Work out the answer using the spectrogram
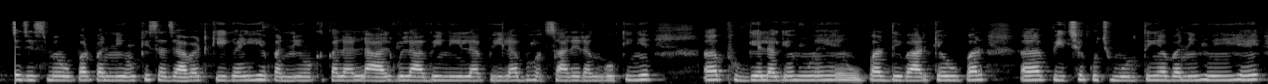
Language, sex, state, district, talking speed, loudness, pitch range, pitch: Hindi, female, Bihar, Saran, 160 wpm, -22 LUFS, 185-205 Hz, 195 Hz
